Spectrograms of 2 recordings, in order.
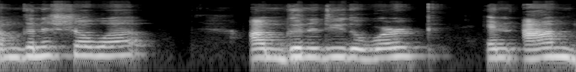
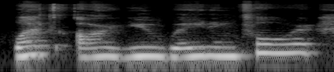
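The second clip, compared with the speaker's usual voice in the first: the same question asked again, softer and drawn in; softer repeat; 3 semitones higher, 5 dB quieter than usual. Shown as a demonstration. Coach urging viewers to sign up, a softer second asking. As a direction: let the repeat drop softer, almost to herself.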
